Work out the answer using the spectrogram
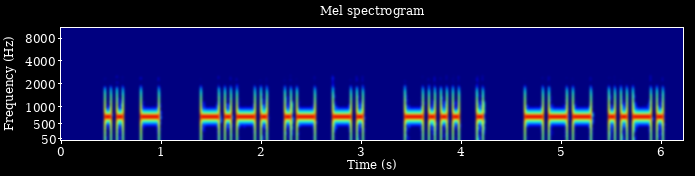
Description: Morse code, heard as a keyed tone, about 20 wpm, 700 Hz. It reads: IT CAN BE OF
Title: Sentences from Top 1200 Words 20wpm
